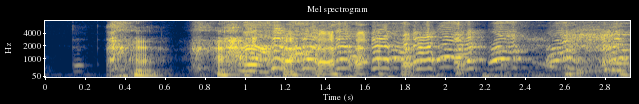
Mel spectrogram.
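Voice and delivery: squealing embarrassed laugh; high-pitched giggle of panic; nervous high laugh. Real, not acted. Put on the spot for accent.

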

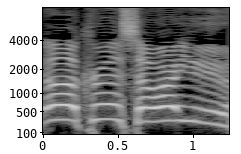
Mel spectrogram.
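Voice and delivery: high, loud imitation of a delighted host; hammed-up high-pitched welcome; exuberant greeting. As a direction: greet an old friend with big, loud delight. Acting out friend's effusive greeting.

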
